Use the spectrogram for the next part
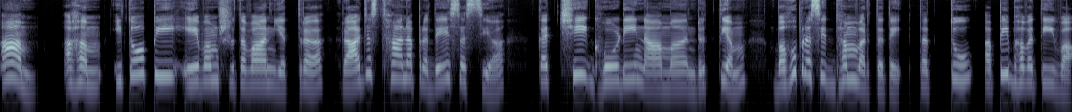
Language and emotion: Sanskrit, neutral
